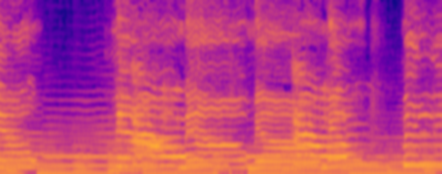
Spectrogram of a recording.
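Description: Children's song with meowing cat calls sung over the music, over a steady synth bass line that changes notes every second or two.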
